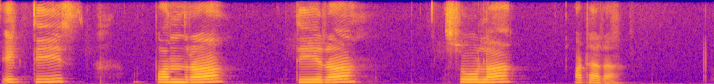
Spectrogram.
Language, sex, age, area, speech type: Nepali, female, 30-45, rural, spontaneous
